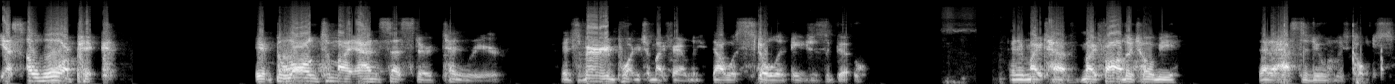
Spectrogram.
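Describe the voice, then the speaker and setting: A man performs a put-on character voice at medium pitch. He leaves long, frequent pauses. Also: moderate pace. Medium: actual play. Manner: earnest, matter-of-fact.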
